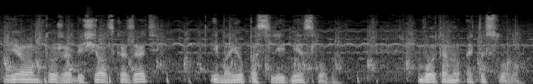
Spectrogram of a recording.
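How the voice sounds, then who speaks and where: An actor playing a weary, irritable gentleman in a Russian radio drama, impatient, emphatic and theatrical in manner. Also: lowish voice, steady tone, moderate pace, heavy background noise, close to an everyday voice. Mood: firm, challenging. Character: weary, irritable gentleman, curt with an unwelcome rival.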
